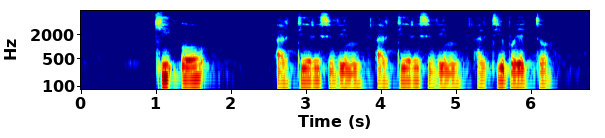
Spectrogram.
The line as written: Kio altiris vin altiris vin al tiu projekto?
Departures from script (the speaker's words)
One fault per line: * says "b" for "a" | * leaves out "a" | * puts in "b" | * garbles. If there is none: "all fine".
all fine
